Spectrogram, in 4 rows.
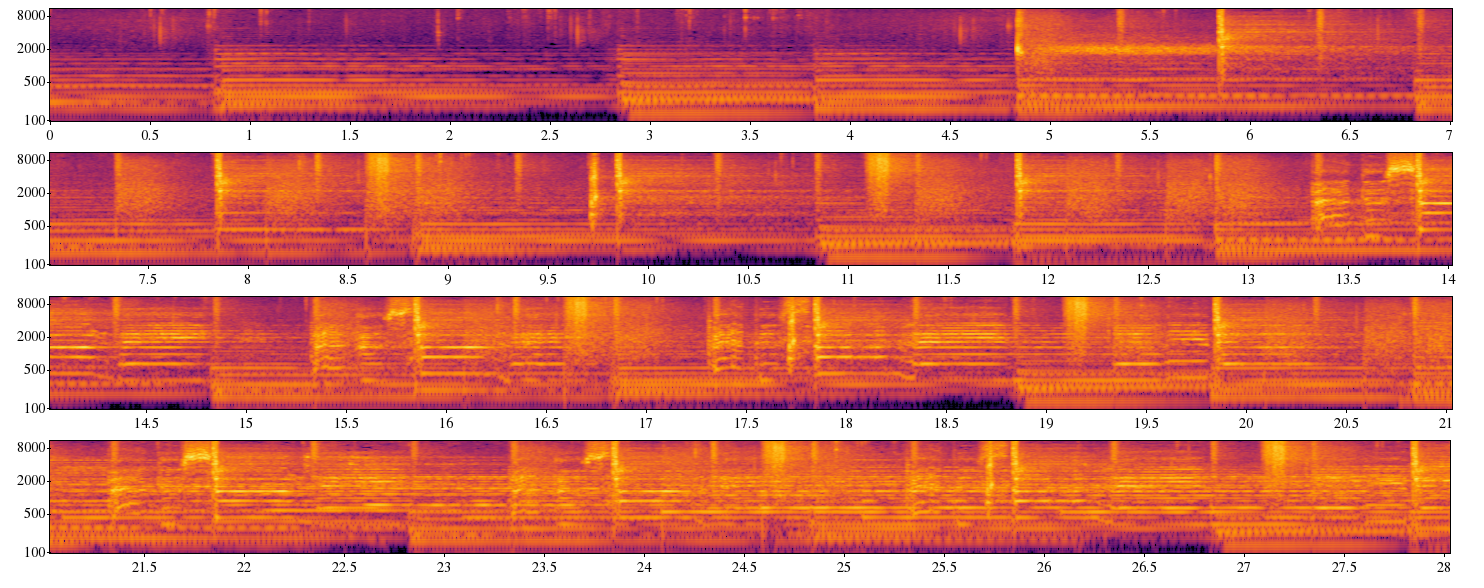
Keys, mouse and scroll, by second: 0.6 ctrl+j, 4.4-7.2 drag, 7.2 right click, 8.0 click, 10.2-15.2 drag, 15.2 ctrl+c, 15.9 Return, 18.0 click, 18.5-20.8 scroll up 1, 20.8 click, 25.5 click, 26.9 b, 27.4 right click.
